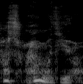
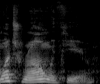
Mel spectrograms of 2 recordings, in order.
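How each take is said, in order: First: Whispered, soft and sharp. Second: Said in the usual way. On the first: Retold or imitated. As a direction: hiss the question under your breath, no voice. Girlfriend confronting him quietly.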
